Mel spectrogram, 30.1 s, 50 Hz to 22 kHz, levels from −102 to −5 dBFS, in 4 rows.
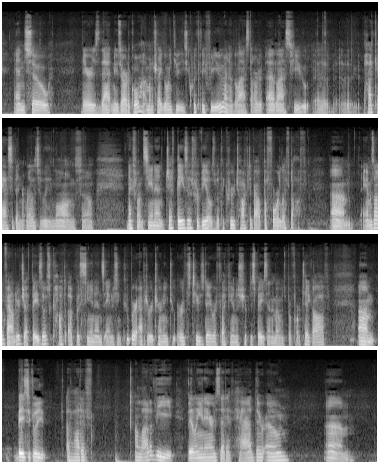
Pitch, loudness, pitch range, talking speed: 105 Hz, -24 LUFS, 95-120 Hz, 175 wpm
